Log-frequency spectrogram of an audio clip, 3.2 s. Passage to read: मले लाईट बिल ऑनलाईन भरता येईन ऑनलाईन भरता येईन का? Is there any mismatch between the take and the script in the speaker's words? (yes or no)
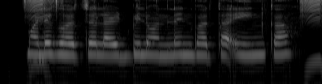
yes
